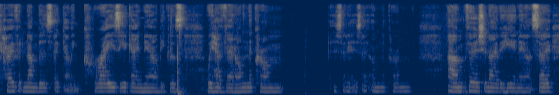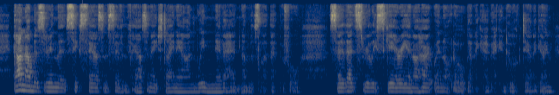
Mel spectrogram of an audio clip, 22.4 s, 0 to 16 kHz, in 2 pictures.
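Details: Woman with essential tremor present since birth, diagnosed at 27, head and hands shaking all day; voice shakier than normal after two days of drinking alcohol, with withdrawal shakes added; essential voice tremor.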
